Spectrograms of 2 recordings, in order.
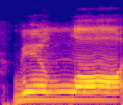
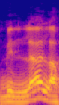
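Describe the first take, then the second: First: The L sound is heavy and thick. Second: The L sound is light and thin. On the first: The speaker calls it wrong. "itu tebal, salah" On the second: The speaker calls it right. "di sini dibaca nipis"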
